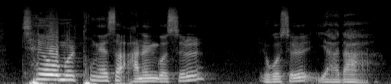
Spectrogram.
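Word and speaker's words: יָדַע: 야다라고 이렇게 발음을 하는데 히브리어로 야다.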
